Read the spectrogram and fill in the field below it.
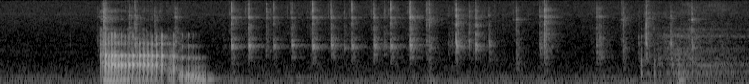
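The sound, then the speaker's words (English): Quick, steady clacking of keys on a new computer keyboard runs for a few seconds, moderately quiet, after a brief louder burst that sounds like a voice at the start. “I think if we just look at, I have a new keyboard, which I should talk about as well.”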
